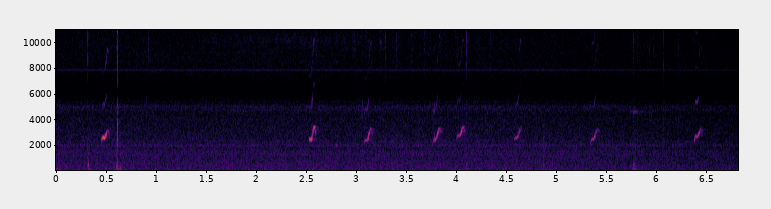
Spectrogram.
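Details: Buff black-laced bantam Orpington chicks aged ten days, Binzen, May 2013, giving thin rising peeps every half second or so, spaced irregularly, over constant hiss with a few clicks.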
